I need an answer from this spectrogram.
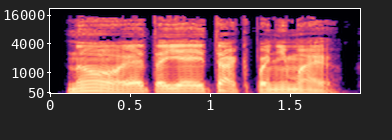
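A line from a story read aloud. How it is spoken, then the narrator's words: Snorting. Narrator (Russian): хмыкнул Эрнеста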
